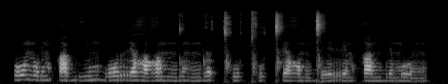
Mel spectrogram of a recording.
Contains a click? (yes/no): yes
